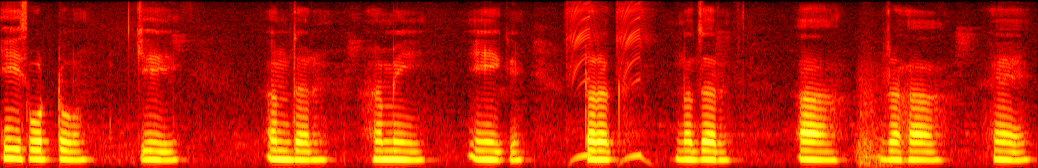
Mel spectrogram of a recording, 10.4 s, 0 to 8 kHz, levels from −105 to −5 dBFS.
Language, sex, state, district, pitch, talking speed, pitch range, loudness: Hindi, male, Uttar Pradesh, Muzaffarnagar, 155 Hz, 65 wpm, 150-160 Hz, -30 LUFS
